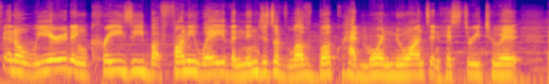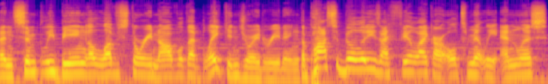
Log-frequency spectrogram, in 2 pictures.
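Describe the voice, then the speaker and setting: A man's voice: a little high, a bit bright. A man giving casual, enthusiastic, rambling fan commentary as a channel host. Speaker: host of a fan channel about an animated series.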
